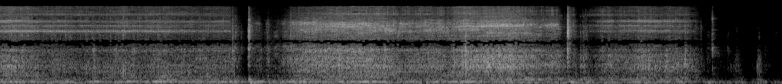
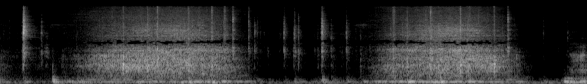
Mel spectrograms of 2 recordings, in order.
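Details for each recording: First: PlayArt HO model locomotive drive: high, buzzy whirring that cuts in and out; the whole gear set is noisy and looks very dry, and the owner suspects slop between the teeth, doubting lubrication would help. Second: HO model locomotive with pantograph and an 8-pin plug but no DCC decoder, after earlier stuttering: small motor whirs evenly with a faint high whine, in steady passes with no stutter or catching; running smoothly.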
